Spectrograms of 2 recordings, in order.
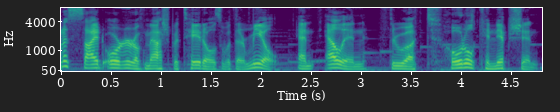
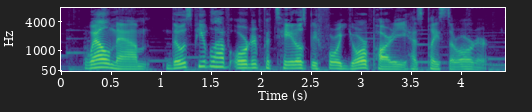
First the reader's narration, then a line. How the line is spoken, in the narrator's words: The waiter kindly but concisely explained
